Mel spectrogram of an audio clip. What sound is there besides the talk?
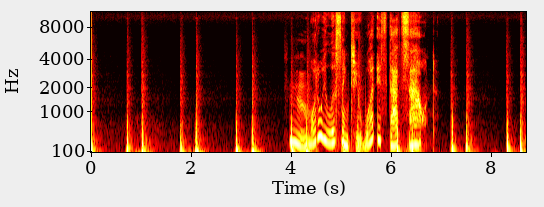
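heartbeat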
